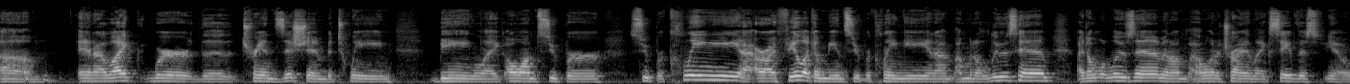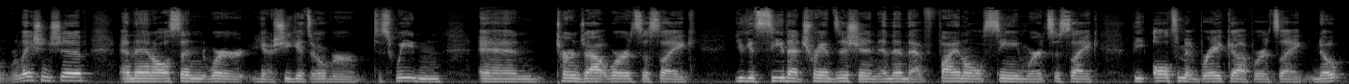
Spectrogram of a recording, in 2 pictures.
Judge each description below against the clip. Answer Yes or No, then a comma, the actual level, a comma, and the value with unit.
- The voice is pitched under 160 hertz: Yes, low, 135 Hz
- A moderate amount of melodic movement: No, narrow, 2.2 semitones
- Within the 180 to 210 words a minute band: Yes, average, 200 wpm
